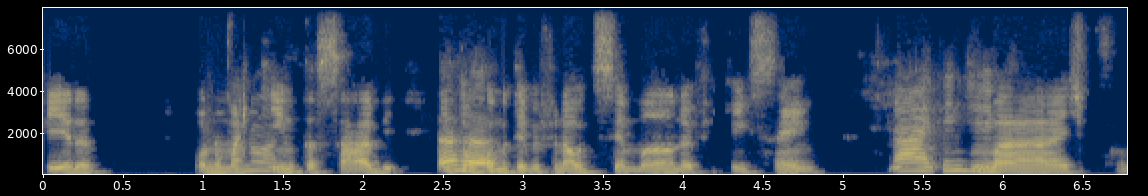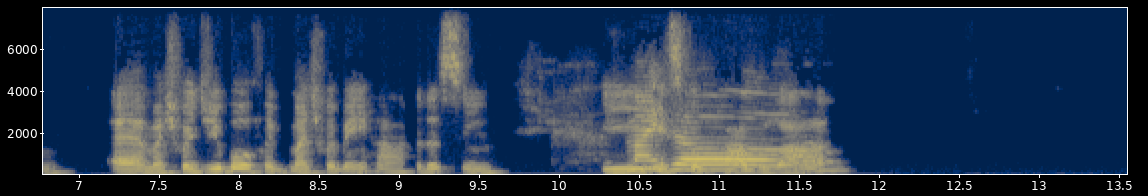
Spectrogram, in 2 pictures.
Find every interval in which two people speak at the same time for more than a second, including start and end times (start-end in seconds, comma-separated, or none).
10.4-11.7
